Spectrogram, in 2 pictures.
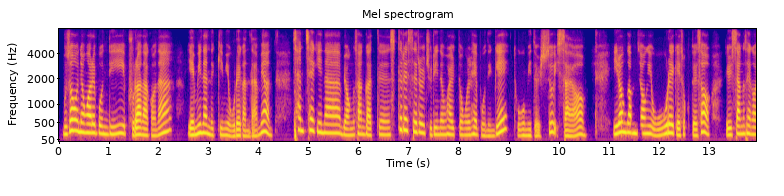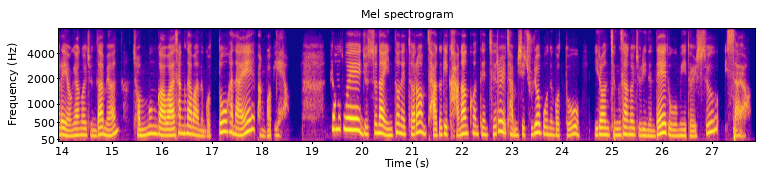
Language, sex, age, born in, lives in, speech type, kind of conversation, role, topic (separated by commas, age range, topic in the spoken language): Korean, female, 35-39, South Korea, South Korea, read, expert-assistant, expert, 왜 무서운 영화를 보면 심장이 두근거릴까요?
